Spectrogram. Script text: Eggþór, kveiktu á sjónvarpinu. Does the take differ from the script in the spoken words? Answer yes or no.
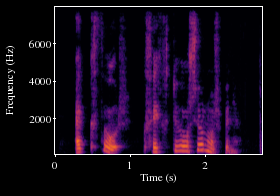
no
